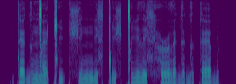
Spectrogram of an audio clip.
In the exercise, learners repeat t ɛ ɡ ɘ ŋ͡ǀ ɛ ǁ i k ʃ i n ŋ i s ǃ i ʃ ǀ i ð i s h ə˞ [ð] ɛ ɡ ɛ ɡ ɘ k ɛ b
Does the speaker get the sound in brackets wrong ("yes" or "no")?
no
